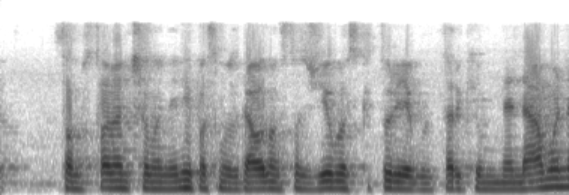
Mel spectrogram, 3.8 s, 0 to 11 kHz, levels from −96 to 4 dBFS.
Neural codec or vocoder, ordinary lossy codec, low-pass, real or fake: none; AAC, 48 kbps; 7.2 kHz; real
